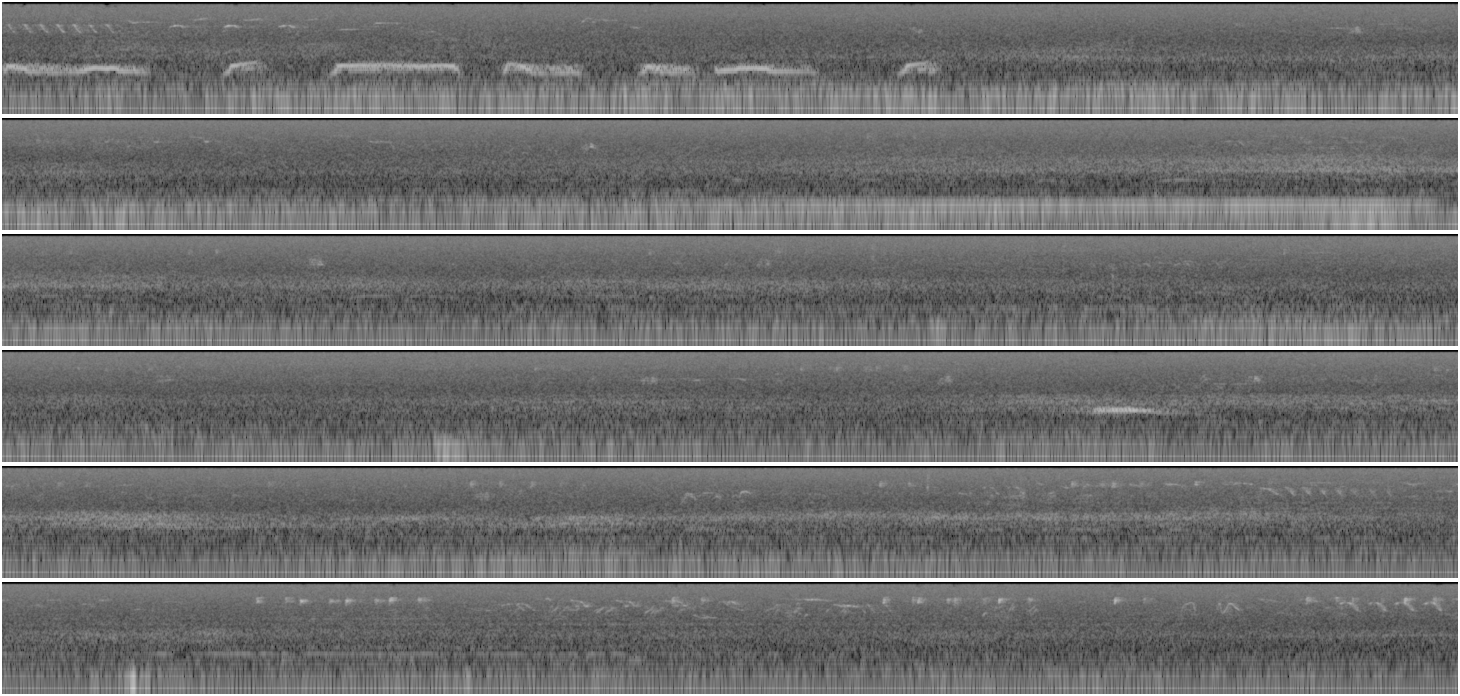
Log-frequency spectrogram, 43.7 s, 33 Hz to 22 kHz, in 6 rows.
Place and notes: Maybe some sheep and bees
Tascam DR40, built-in mics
